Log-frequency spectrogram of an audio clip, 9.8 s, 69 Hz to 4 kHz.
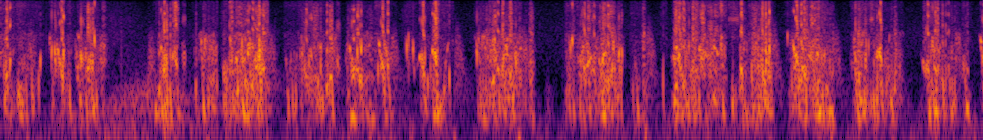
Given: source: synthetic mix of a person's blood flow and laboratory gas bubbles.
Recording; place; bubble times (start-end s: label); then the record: Doppler ultrasound of blood flow; subclavian vein
0.00-1.09 s: bubbles
1.52-1.86 s: bubbles
1.92-2.17 s: bubbles
2.20-2.73 s: bubbles
2.83-3.42 s: bubbles
3.44-3.96 s: bubbles
4.03-4.53 s: bubbles
4.72-5.36 s: bubbles
5.63-6.25 s: bubbles
6.29-6.53 s: bubbles
6.60-6.67 s: bubbles
6.70-7.78 s: bubbles
7.83-8.37 s: bubbles
8.49-9.04 s: bubbles
9.20-9.72 s: bubbles
9.77-9.84 s: bubbles
From the record:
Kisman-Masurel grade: 444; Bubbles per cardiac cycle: continuous sound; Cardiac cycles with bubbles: 100%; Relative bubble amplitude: maximal (0.775 to 0.999); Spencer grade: 4 (maximum detectable bubble signal sounding continuously throughout systole and diastole of every cardiac period, and overriding the amplitude of the normal cardiac signals); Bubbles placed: anywhere in the cardiac cycle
